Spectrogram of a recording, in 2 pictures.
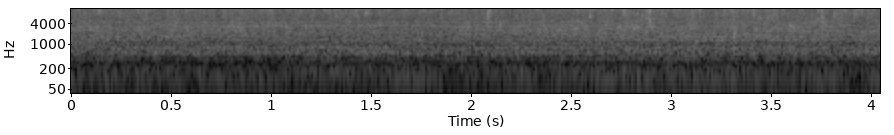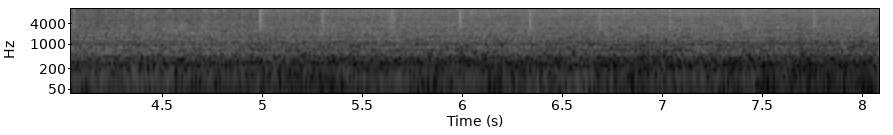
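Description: Spice paste and turmeric sizzling steadily in hot mustard oil in a kadai, with scattered faint crackles.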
